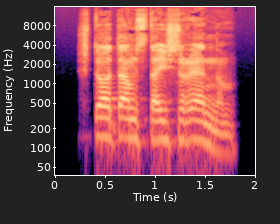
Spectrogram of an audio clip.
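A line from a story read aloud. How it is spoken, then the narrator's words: Sharp question. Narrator (Russian): резко спросил капрал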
